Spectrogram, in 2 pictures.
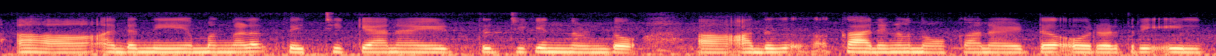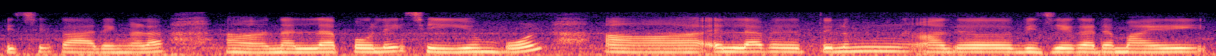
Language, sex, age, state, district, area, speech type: Malayalam, female, 18-30, Kerala, Alappuzha, rural, spontaneous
